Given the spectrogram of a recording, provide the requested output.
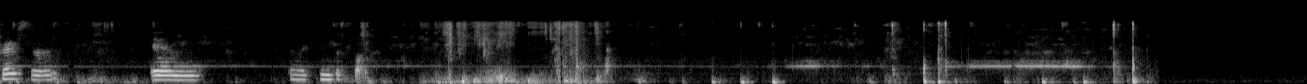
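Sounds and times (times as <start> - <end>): faint steady hum: 0.0 - 13.0
typing on computer keyboard: 6.8 - 7.9, 8.6 - 11.5.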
